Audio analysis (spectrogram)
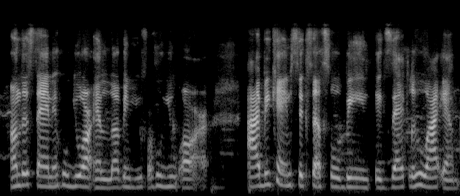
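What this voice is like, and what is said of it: New Orleans accent. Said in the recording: “I'm from New Orleans, so my dialect is a little different. The way I articulate my words is a little different.”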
